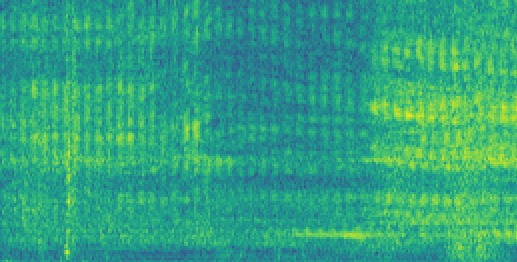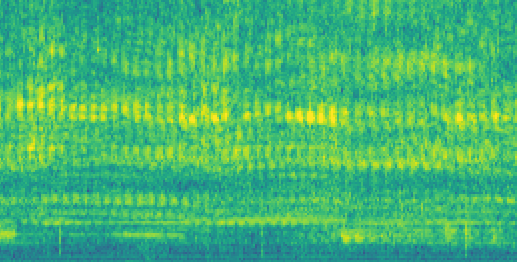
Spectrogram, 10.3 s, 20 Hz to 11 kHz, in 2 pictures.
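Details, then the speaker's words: Electric clipper with a size 30 surgical blade close-clipping cattle hair before freeze branding, leaving the remaining hair as short as possible: steady buzzing with outdoor background noise. "before branding commences the animal must be close clipped use a quality electric clipper with a size 30 surgical calculator off to ensure the remaining hair is as short as possible"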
